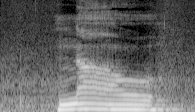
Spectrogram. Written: Nawo

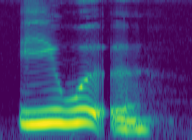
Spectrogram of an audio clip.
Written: iwU7U

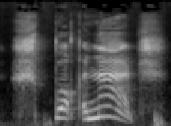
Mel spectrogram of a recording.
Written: xpoqnatx

